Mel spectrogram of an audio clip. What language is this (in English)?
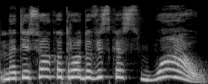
Lithuanian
